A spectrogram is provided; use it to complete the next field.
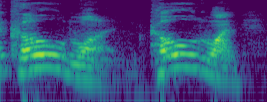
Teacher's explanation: Very weak D, it's there. There is a D, but it's very weak.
